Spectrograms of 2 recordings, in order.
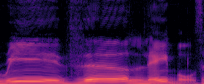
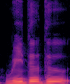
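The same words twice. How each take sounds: First: "read the labels" with "rea-" gliding straight into a drawn-out "the"; dropped D. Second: "read the" with the d released as its own syllable, deu-deu; separated D. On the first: Teacher models the linked phrase for students, dropped D. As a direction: skip the d of "read", going slowly from ree into "the". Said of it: "D 발음 하지 말고요". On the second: Teacher shows students what not to do, separated D. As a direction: pronounce both sounds in "read the" separately, choppy. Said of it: "이렇게 하지 마세요". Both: Shown as a demonstration.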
